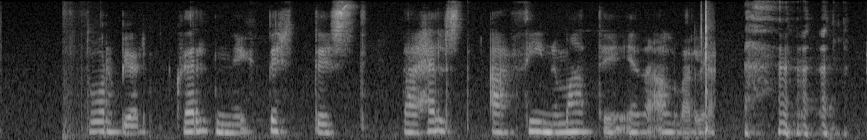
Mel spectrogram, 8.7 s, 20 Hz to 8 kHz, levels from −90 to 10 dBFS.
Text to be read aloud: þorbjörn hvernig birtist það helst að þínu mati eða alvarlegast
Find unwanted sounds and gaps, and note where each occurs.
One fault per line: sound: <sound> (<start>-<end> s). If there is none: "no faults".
sound: laugh (7.4-8.5 s)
